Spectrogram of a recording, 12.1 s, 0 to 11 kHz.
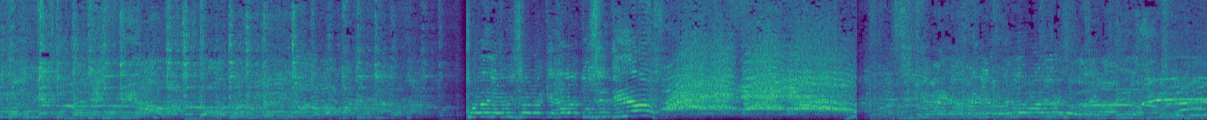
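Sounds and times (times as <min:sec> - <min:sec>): crowd of girls screaming: 0:11.2 - 0:12.0.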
